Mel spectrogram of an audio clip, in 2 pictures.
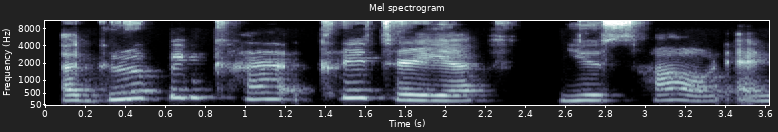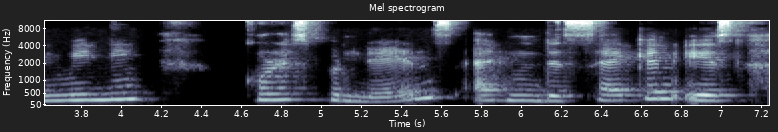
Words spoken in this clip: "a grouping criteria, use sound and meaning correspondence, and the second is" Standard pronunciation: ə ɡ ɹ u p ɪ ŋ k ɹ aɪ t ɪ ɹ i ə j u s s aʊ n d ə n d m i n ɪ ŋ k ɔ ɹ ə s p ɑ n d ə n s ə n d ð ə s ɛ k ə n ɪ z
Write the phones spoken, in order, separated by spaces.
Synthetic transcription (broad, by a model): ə ɡ ɹ u p ɪ ŋ k ɹ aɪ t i ɹ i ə j u s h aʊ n ə n m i n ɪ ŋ k ɔ ɹ ə s p ɑ n d ə n s ə n d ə s ɛ k ə n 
